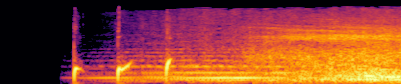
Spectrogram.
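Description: Animated logo intro sound effects: three quick pops that glide up in pitch, about a quarter of a second apart, starting a moment in, then a swelling whoosh over held musical tones that builds toward the end.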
